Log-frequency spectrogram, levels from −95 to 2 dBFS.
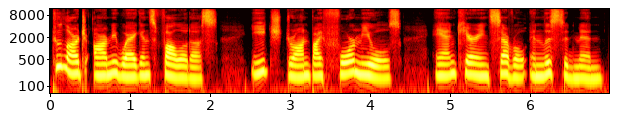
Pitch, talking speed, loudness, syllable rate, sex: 195 Hz, 135 wpm, -17 LUFS, 4.3 syllables/s, female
